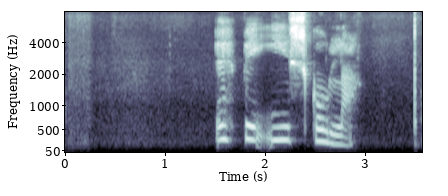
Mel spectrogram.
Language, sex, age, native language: Icelandic, female, 7, Icelandic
